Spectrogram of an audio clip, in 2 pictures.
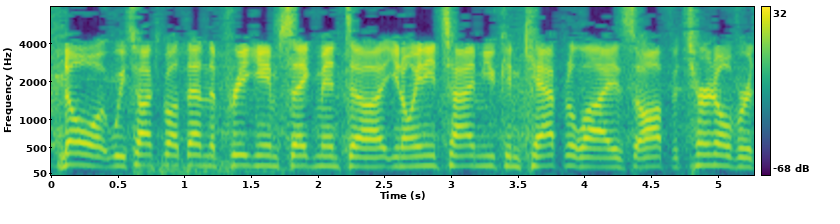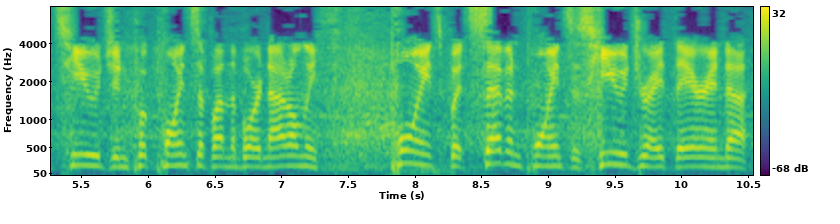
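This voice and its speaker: A man's voice: sits high, flat delivery, fairly quick. A man giving casual, colloquial live color commentary on a football game. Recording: clear noise behind voice.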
